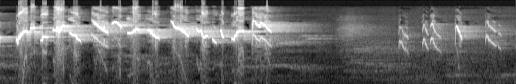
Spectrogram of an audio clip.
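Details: Buxtoni white-eye singing in gacor ngalas fashion to prompt silent white-eyes into song: three seconds of quick, high, tumbling warbles, a short pause, then scattered thin rising chirps.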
